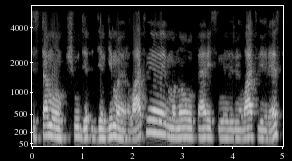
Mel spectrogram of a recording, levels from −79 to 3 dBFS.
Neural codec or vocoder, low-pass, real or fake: none; 5.4 kHz; real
